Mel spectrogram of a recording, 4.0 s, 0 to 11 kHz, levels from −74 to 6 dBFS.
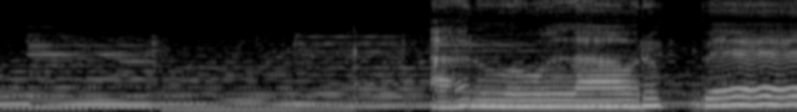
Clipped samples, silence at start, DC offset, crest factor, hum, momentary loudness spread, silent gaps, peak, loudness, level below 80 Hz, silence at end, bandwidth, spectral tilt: under 0.1%; 0 s; under 0.1%; 16 dB; none; 13 LU; none; -14 dBFS; -31 LUFS; -64 dBFS; 0 s; 11 kHz; -6 dB/octave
